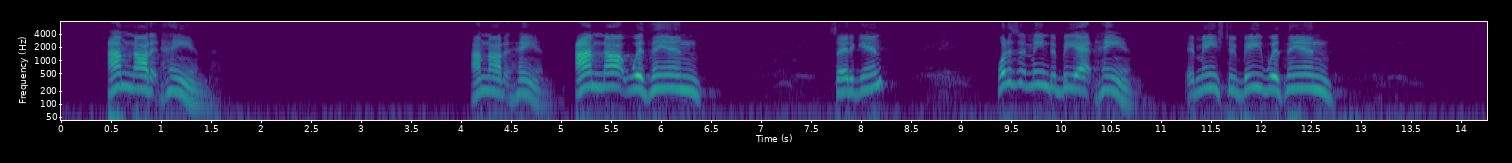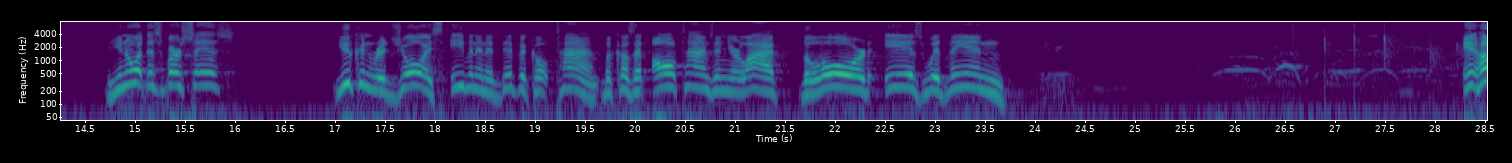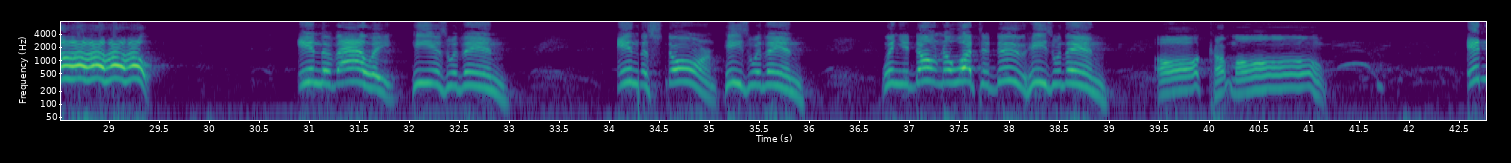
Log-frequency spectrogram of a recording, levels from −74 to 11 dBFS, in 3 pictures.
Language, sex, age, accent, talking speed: English, male, 40-59, American, 115 wpm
